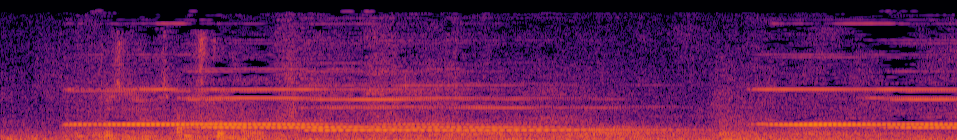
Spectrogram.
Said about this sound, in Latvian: es lūdzu zvanu.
